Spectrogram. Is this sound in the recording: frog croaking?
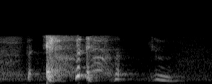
no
